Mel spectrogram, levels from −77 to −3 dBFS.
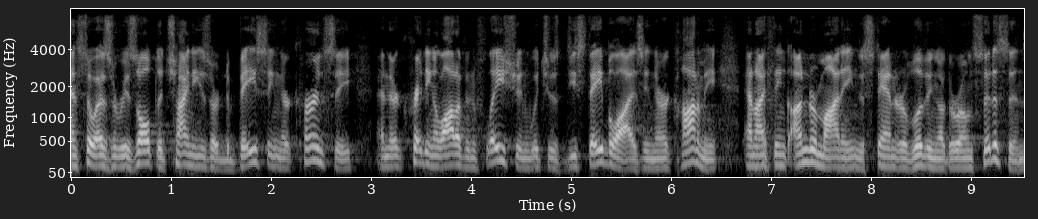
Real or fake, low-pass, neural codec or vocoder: fake; 7.2 kHz; vocoder, 44.1 kHz, 128 mel bands every 256 samples, BigVGAN v2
